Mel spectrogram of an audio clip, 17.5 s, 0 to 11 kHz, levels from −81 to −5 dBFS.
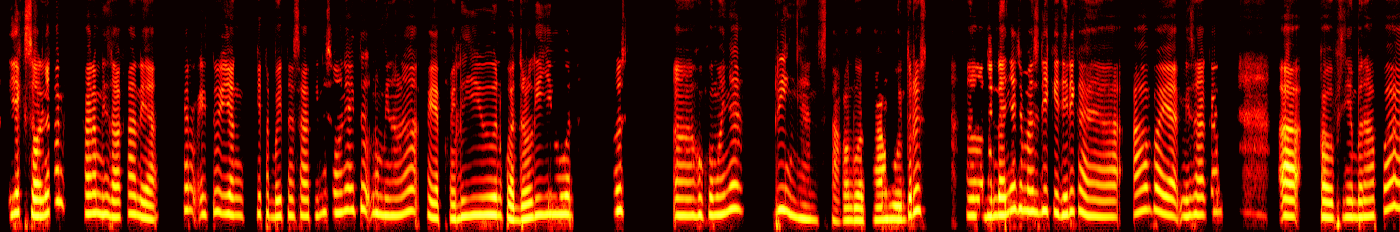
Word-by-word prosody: Iya, 275 - +4
soalnya 240 +1 +4
kan, 445 -1 -1 0.3
karena 270 0 +2
misalkan 240 +2 0
ya, 195 - +2 0.4
kan 320 0 -3
itu 255 +4 -6
yang 255 -3 -1 0.2
kita 260 0 -5
berita 230 +1 -1
saat 230 0 -3
ini 250 +4 -6
soalnya 285 +3 -1
itu 335 - -5
nominalnya 255 +3 -1
kayak 210 -5 +1
triliun, 245 +5 +3
kuadriliun. 245 +8 +3 0.6
Terus, 310 -1 +1 0.6
eee, 240 0 +1
hukumannya 255 +6 +1 0.5
ringan, 215 - +1
setahun, 165 +1 -6
2 175 -1 +4
tahun, 185 +1 +3
terus, 300 +8 +3 0.5
eee, 240 0 -1
dendanya 250 +6 +4
cuma 300 -2 +2
sedikit. 295 -1 0
Jadi 260 +4 +3
kayak, 225 -4 -1 0.2
apa 315 +4 -2
ya, 250 - +2 0.2
misalkan, 255 +4 -3 0.7
eee, 235 -1 +7 0.3
korupsinya 220 0 +2
berapa, 230 +8 -1
250 Hz, 135 wpm, -23 LUFS, 225-275 Hz, 0.7 s, eee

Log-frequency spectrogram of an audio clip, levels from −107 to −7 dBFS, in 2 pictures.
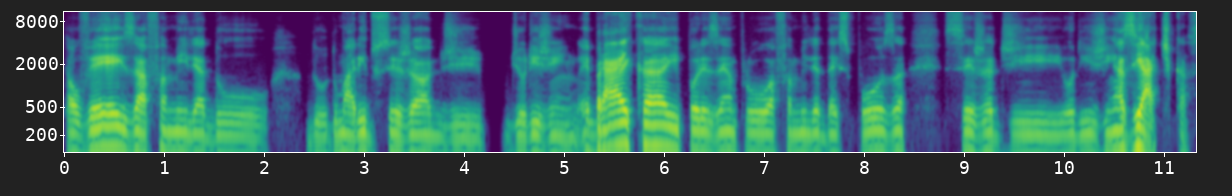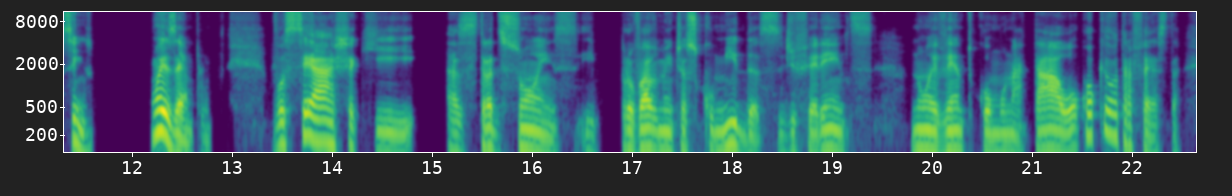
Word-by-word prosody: talvez 120 +3 +4
a 110 - +4
família 110 -3 -5
do 95 -1 -10 0.4
do 95 -1 -11
do 105 - -12
marido 105 -1 -3
seja 105 -1 -2
de 90 -1 -11 0.2
de 95 +1 -12
origem 95 -1 -6
hebraica 140 +5 +6
e, 125 -2 -1
por 115 -1 -1
exemplo, 110 0 -4
a 105 - -4
família 110 0 -7
da 100 +1 -8
esposa 115 +2 -5 0.4
seja 110 -1 -5
de 100 +1 -9
origem 105 +1 -7
asiática, 120 -4 +5
sim, 160 -9 -2 0.7
um - - +7
exemplo. - - +7 0.6
Você 155 +8 +3
acha 165 -5 +6
que 110 -2 -9 0.3
as - - -6
tradições 110 -5 -2
e, 105 -3 -17 0.2
provavelmente, 120 -1 0
as 105 - +1
comidas 115 -3 -5
diferentes 110 +2 -6 0.4
num 120 +1 -2
evento 115 +1 -3
como 105 -1 -4
o - - -7
Natal 115 +4 +1
ou 125 - 0
qualquer 200 - -3
outra 185 -8 -2
festa, 90 -8 -9
110 Hz, 120 wpm, -24 LUFS, 100-120 Hz, 0.7 s, um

